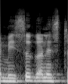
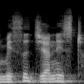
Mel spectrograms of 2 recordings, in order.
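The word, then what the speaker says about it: misogynist: ইজ মেসোগানিস্ট এটি কিন্তু অনেকে বলে থাকে আসলে মেসোনিস্ট আসলে এটা উচ্চারণ না এখানে মেসোজেনিস্ট হবে জের উচ্চারণটা মেসোজেনিস্ট নারী বিদ্বেষী যাকে বলা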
